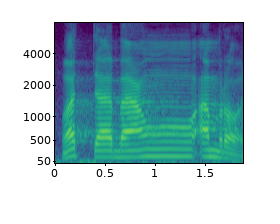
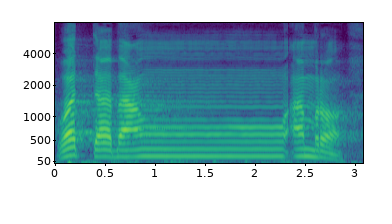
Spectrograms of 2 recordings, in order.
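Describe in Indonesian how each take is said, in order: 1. Mad dibaca dua harakat. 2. Mad dibaca empat harakat. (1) "Nak baca dua" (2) "Nak baca cepat"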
